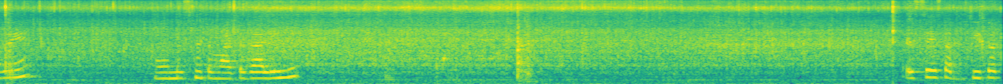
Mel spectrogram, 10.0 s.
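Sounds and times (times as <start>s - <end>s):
vegetables sizzling in pan: 0.0s - 10.0s.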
